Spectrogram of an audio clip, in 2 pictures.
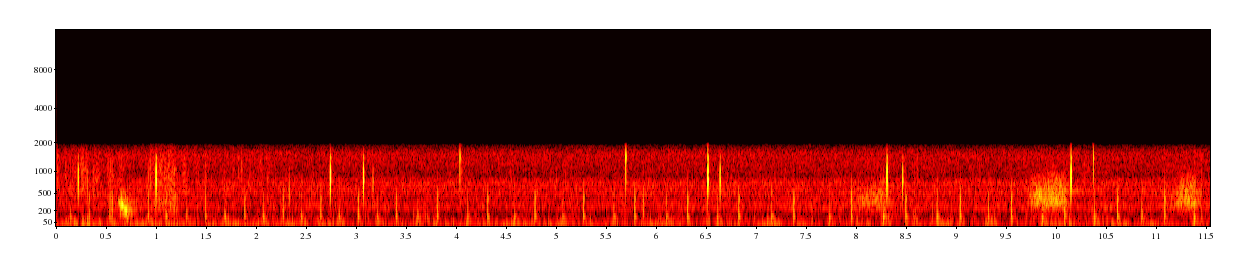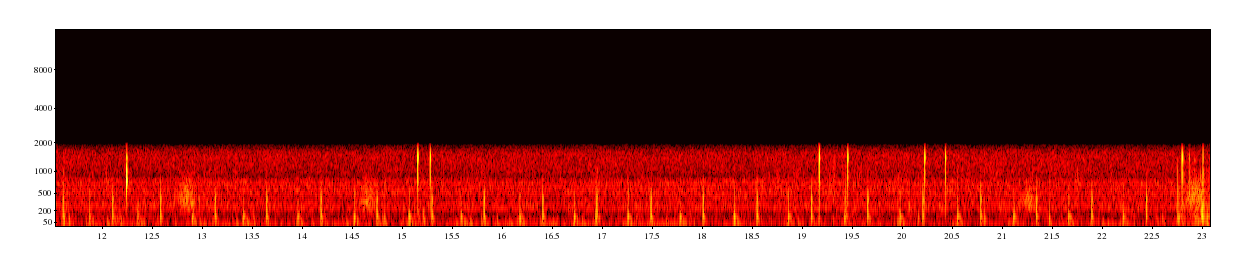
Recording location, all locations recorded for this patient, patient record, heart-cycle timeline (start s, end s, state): pulmonary valve (PV)
aortic valve (AV)+pulmonary valve (PV)
#Age: Infant
#Sex: Female
#Height: 54.0 cm
#Weight: 4.7 kg
#Pregnancy status: False
#Murmur: Absent
#Murmur locations: nan
#Most audible location: nan
#Systolic murmur timing: nan
#Systolic murmur shape: nan
#Systolic murmur grading: nan
#Systolic murmur pitch: nan
#Systolic murmur quality: nan
#Diastolic murmur timing: nan
#Diastolic murmur shape: nan
#Diastolic murmur grading: nan
#Diastolic murmur pitch: nan
#Diastolic murmur quality: nan
#Outcome: Normal
#Campaign: 2015 screening campaign
0.00	6.93	unannotated
6.93	7.10	diastole
7.10	7.24	S1
7.24	7.34	systole
7.34	7.48	S2
7.48	7.70	diastole
7.70	7.84	S1
7.84	7.94	systole
7.94	8.08	S2
8.08	8.24	diastole
8.24	8.38	S1
8.38	8.46	systole
8.46	8.58	S2
8.58	8.80	diastole
8.80	8.94	S1
8.94	9.02	systole
9.02	9.14	S2
9.14	9.30	diastole
9.30	9.46	S1
9.46	9.54	systole
9.54	9.62	S2
9.62	9.82	diastole
9.82	9.93	S1
9.93	10.03	systole
10.03	10.12	S2
10.12	10.32	diastole
10.32	10.44	S1
10.44	10.54	systole
10.54	10.66	S2
10.66	10.83	diastole
10.83	10.96	S1
10.96	11.06	systole
11.06	11.16	S2
11.16	11.32	diastole
11.32	11.48	S1
11.48	11.58	systole
11.58	11.68	S2
11.68	11.83	diastole
11.83	11.98	S1
11.98	12.06	systole
12.06	12.18	S2
12.18	12.34	diastole
12.34	12.46	S1
12.46	12.56	systole
12.56	12.66	S2
12.66	12.84	diastole
12.84	13.00	S1
13.00	13.10	systole
13.10	13.20	S2
13.20	13.36	diastole
13.36	13.50	S1
13.50	13.60	systole
13.60	13.72	S2
13.72	13.93	diastole
13.93	14.04	S1
14.04	14.14	systole
14.14	14.26	S2
14.26	14.48	diastole
14.48	14.64	S1
14.64	14.72	systole
14.72	14.82	S2
14.82	15.04	diastole
15.04	15.14	S1
15.14	15.28	systole
15.28	15.38	S2
15.38	15.58	diastole
15.58	15.74	S1
15.74	15.80	systole
15.80	15.90	S2
15.90	16.12	diastole
16.12	16.30	S1
16.30	16.38	systole
16.38	16.48	S2
16.48	16.66	diastole
16.66	16.82	S1
16.82	16.92	systole
16.92	17.02	S2
17.02	17.20	diastole
17.20	17.38	S1
17.38	17.46	systole
17.46	17.56	S2
17.56	17.74	diastole
17.74	17.90	S1
17.90	17.98	systole
17.98	18.10	S2
18.10	18.28	diastole
18.28	18.41	S1
18.41	18.52	systole
18.52	18.62	S2
18.62	18.84	diastole
18.84	18.95	S1
18.95	19.06	systole
19.06	19.18	S2
19.18	19.40	diastole
19.40	19.54	S1
19.54	19.62	systole
19.62	19.74	S2
19.74	19.96	diastole
19.96	20.08	S1
20.08	20.16	systole
20.16	20.30	S2
20.30	20.50	diastole
20.50	20.62	S1
20.62	20.74	systole
20.74	20.88	S2
20.88	21.06	diastole
21.06	21.18	S1
21.18	21.28	systole
21.28	21.42	S2
21.42	21.64	diastole
21.64	21.76	S1
21.76	21.88	systole
21.88	21.98	S2
21.98	22.16	diastole
22.16	22.28	S1
22.28	22.40	systole
22.40	22.54	S2
22.54	23.09	unannotated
